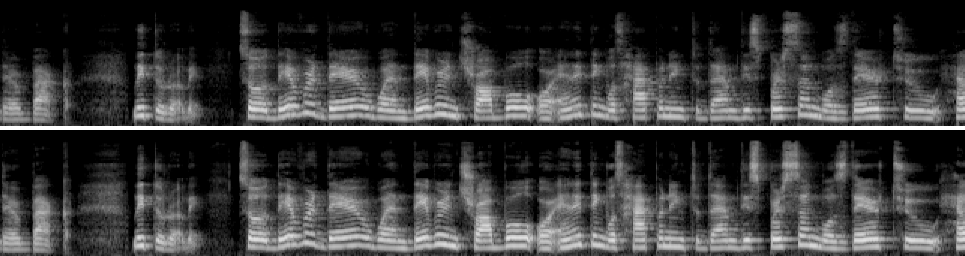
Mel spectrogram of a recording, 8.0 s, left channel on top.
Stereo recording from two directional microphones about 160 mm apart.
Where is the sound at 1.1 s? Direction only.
20° right (ahead or behind).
